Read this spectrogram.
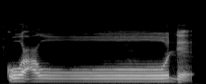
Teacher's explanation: Nah, ini kan qu'udun qu'ud ada qalqalah terakhirnya. · Qu'ud misalnya waw mad 'adad lisukun isnan aw arba aw sittun harakat dal sakinah muqalqalah 'inda al-waqf qu'ud.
